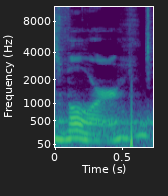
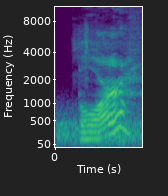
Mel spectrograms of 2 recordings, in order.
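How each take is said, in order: First: The word begins with a V sound. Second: The word begins with a B sound. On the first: The speaker calls it right. "Assuming the modern pronunciation of beta with a V sound" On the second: The speaker calls it wrong. "No, that's not right"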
